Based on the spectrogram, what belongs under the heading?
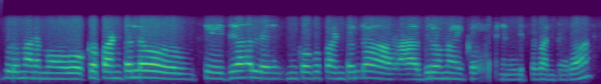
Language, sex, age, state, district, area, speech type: Telugu, female, 18-30, Telangana, Vikarabad, urban, conversation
